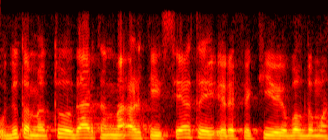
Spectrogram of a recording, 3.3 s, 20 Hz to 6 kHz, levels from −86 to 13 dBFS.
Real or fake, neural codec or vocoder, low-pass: fake; vocoder, 44.1 kHz, 80 mel bands, Vocos; 5.4 kHz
